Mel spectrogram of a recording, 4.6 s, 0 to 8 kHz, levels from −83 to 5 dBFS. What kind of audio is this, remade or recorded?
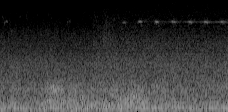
recorded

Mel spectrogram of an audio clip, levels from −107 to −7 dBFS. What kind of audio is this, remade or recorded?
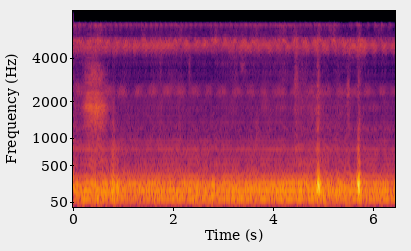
remade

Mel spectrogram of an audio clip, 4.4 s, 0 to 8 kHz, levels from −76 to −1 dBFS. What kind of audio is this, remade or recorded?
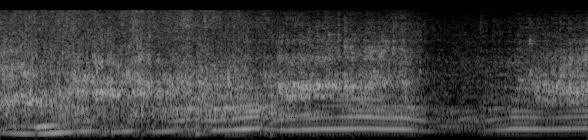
recorded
